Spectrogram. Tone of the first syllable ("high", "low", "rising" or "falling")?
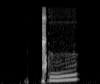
rising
